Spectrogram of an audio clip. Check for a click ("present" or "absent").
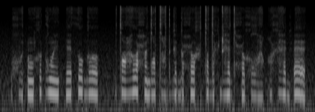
absent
